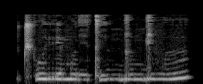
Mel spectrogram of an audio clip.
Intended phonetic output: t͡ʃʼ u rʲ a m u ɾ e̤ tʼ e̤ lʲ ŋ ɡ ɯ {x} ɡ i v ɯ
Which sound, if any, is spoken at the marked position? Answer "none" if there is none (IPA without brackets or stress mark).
ŋ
